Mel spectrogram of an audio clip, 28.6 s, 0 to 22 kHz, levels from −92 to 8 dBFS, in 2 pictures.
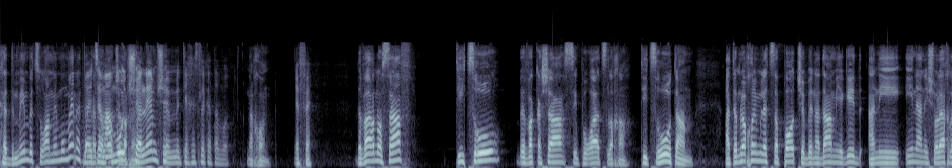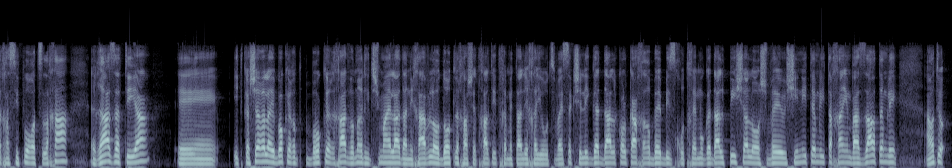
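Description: Concealed Bluetooth headset packet loss: voice packets from the headset dropped, and the phone patched each gap by repeating recent waveform. Short buzzy held tones sit at 1.22, 2.46, 10.53, 18.99 and 27.70 s, each with a slight warble as real speech resumes, while the tiny 25.85 s gap is nearly hidden.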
